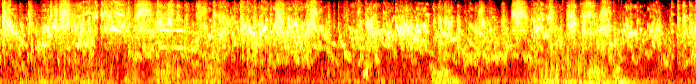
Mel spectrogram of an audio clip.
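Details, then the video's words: Australian budgies chirping together, a dense, continuous high chatter of overlapping squeaks, trills and warbles with no pauses, many birds calling at once. "Australian budgies chirping sound"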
